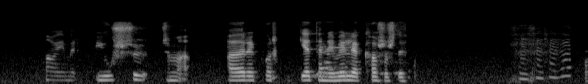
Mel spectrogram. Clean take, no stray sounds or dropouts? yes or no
no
